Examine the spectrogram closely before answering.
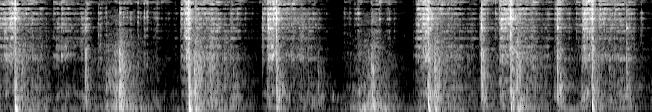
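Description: Slide hammer being worked to pull a rusted, seized key out of an electric motor's pulley and shaft keyway: the sliding weight strikes its stop in repeated sharp metallic clanks, about one to two a second.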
